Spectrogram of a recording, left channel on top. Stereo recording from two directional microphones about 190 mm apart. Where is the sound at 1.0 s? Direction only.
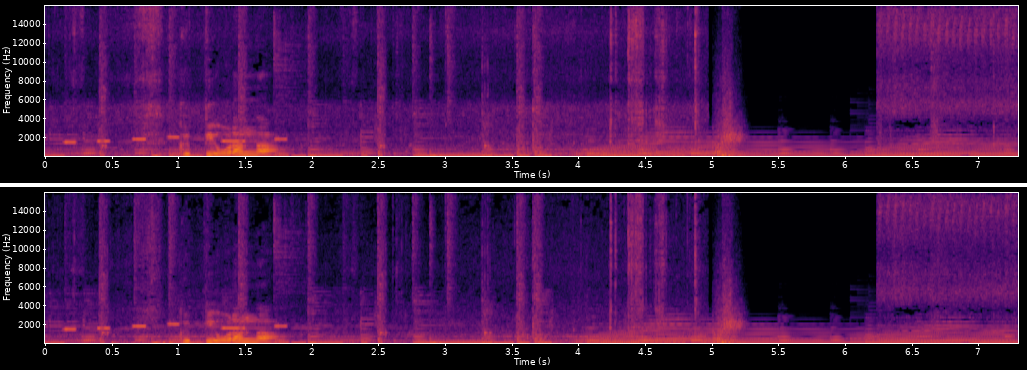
15° right (ahead or behind).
